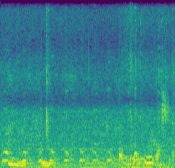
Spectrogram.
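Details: Pigeon farm with eggs and chicks, repeated low coos beneath a string of short higher chirps, likely from chicks, with faint speech.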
